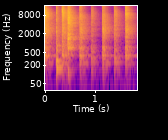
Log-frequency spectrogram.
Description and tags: IMPROV PERCS 072 1 BAR 130 BPM
Sources were placed on the studio floor and played with two regular drumsticks. A central AKG C414 in omni config through NPNG preamp was the closest mic. Two Josephson C617s through Millennia Media preamps captured the room ambience. Sources included water bottles, large vacuum cleaner pipes, wood offcuts, food containers and various other objects which were never meant to be used like this. All sources were recorded into Pro Tools through Frontier Design Group converters and large amounts of Beat Detective were employed to make something decent out of our terrible playing. Final processing was carried out in Cool Edit Pro. Recorded by Brady Leduc and myself at Pulsworks Audio Arts.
